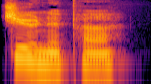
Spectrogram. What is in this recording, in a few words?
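"juniper", British English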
